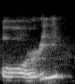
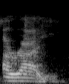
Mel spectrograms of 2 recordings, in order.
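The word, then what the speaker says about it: awry: he corrected me on and when i said ori he said the word is arai a-w-r-y is spelled ori but it's pronounced arrived and he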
